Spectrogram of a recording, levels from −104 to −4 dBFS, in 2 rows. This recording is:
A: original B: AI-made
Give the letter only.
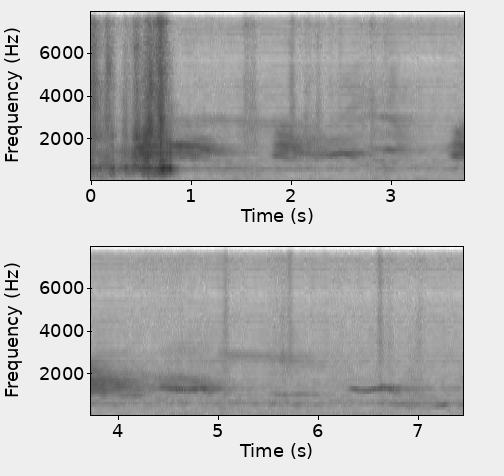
B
